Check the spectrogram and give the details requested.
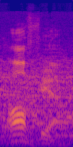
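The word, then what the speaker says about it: Offiah: His name is Offia. They call him a fire because it rhymes with chariots and flyer. But we'll call him by his right name, Offia.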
